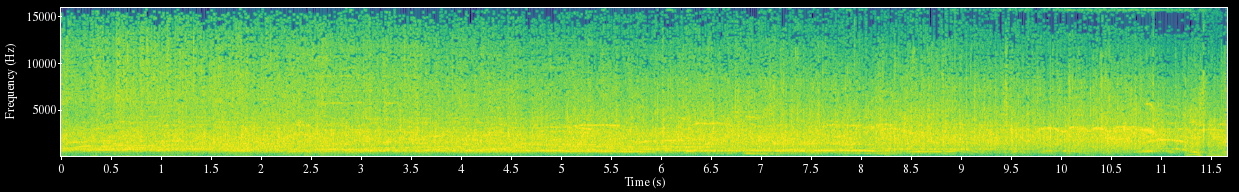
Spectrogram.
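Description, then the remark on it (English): A crowd applauds steadily and loudly for about twelve seconds, a dense wash of clapping with scattered shouts and whoops rising through it. “Listen to that. Jeez, that's really nice. It's a great crowd here.”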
